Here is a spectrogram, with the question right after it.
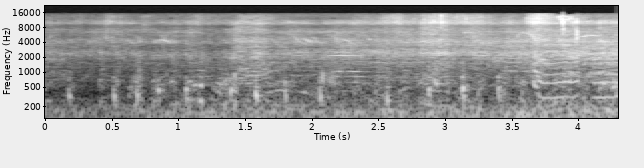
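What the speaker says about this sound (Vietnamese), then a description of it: "Đây mã số 8 gà khét nè anh em ơi." Khét breed chickens cluck in a steady run of short, repeated calls close by over a constant background hum, with no talk.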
